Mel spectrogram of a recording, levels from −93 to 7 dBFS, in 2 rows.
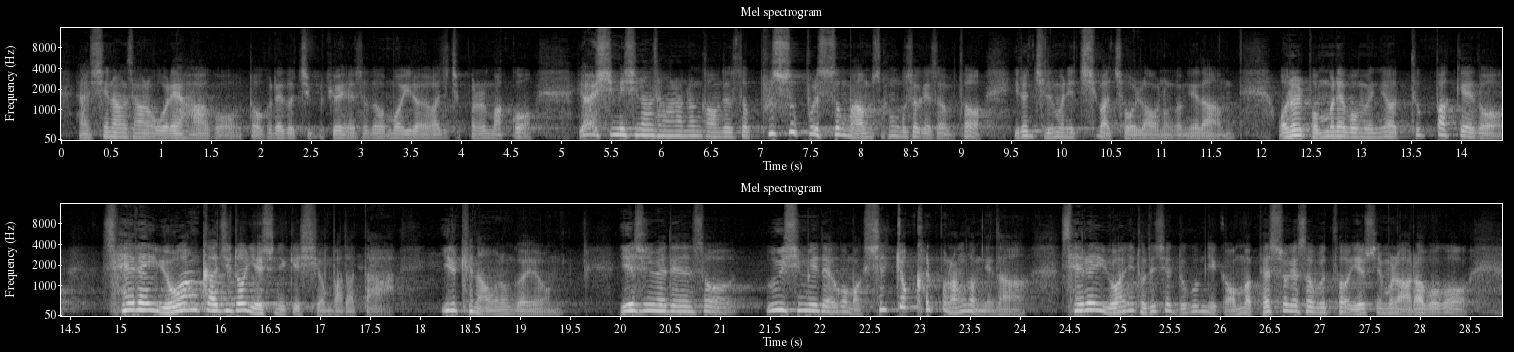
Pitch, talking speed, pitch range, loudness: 155 Hz, 330 characters per minute, 125-195 Hz, -24 LUFS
